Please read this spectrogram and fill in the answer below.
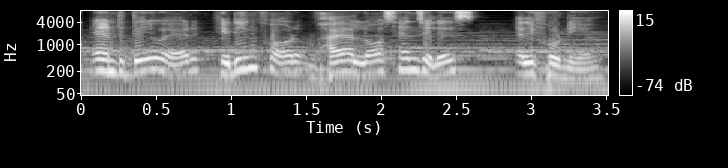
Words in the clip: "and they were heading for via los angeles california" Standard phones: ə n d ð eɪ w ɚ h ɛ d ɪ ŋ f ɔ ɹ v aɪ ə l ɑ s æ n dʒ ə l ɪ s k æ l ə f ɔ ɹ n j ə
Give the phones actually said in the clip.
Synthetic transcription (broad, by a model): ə n d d eɪ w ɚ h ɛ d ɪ ŋ f ɔ ɹ b aɪ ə l ɑ s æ n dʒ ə l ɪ s k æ l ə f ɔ ɹ n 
